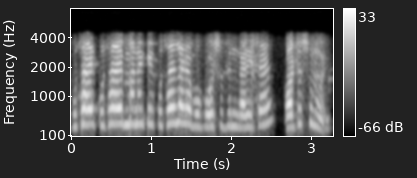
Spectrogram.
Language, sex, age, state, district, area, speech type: Bengali, female, 45-60, West Bengal, Birbhum, urban, conversation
